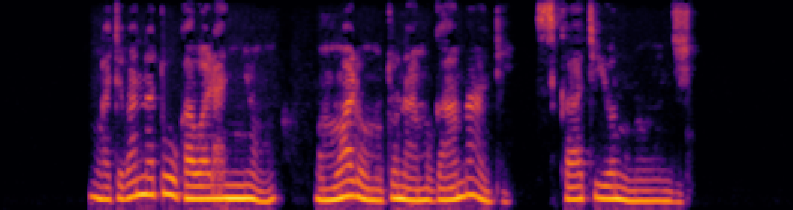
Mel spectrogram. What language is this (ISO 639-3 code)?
lug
